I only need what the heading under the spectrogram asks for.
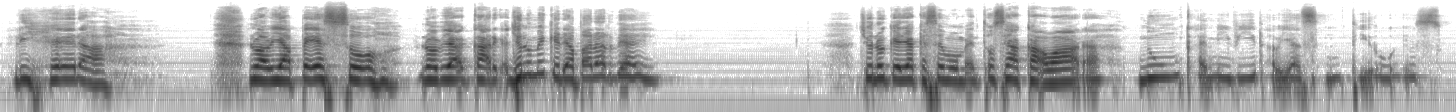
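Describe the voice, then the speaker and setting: A woman pastor giving her testimony in a sermon, speaking to her listeners directly and swinging between hushed and forceful delivery. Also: high-pitched.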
